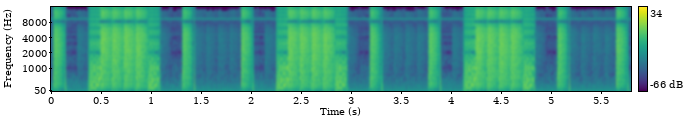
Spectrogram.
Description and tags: Nano Loop - Noise 5
I was playing around with the good ol gameboy.... SOmethinG to do on the lovely metro system here in SEA ttle_ Thats where I LoVe.....and Live..!
8bit, cheap, chiptunes, drumloops, gameboy, glitch, nanoloop, videogame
